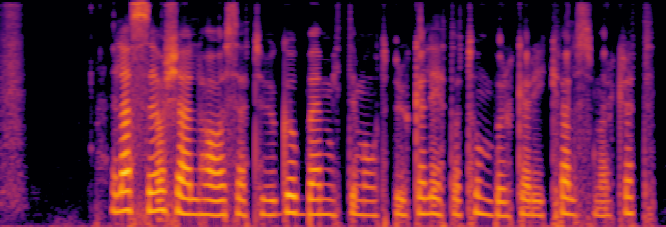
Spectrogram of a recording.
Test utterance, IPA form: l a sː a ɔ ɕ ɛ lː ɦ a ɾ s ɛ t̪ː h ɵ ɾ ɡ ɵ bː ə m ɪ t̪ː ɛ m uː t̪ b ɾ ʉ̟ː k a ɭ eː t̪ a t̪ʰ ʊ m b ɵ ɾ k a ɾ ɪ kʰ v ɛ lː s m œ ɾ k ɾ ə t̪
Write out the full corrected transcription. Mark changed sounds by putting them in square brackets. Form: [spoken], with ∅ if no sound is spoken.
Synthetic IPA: l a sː [ə] ɔ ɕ ɛ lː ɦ a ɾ s ɛ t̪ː h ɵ ɾ ɡ ɵ bː ə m ɪ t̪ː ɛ m uː t̪ b ɾ ʉ̟ː k a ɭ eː t̪ a t̪ʰ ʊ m b ɵ ɾ k a ɾ ɪ kʰ v ɛ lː s m œ ɾ k ɾ ə t̪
